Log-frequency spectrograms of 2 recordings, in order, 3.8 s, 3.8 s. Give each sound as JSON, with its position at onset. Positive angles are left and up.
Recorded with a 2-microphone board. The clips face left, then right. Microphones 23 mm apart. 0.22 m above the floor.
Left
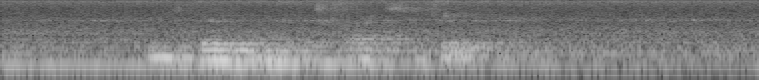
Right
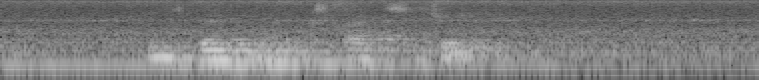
{"t": 0.7, "sound": "a man speaking", "side_deg": -15, "distance_m": 9.0}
